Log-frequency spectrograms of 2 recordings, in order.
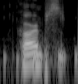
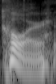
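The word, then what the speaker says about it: corps: Corpse? – It's not corpse. It's definitely just core. – Yeah, so be it. – Not that hard. – I'm being honest. – It's spelled like corpse, but it's core.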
